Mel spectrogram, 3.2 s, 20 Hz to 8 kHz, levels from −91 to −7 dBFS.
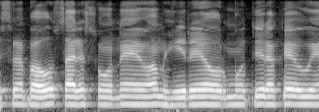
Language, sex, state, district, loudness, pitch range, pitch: Hindi, male, Jharkhand, Garhwa, -15 LUFS, 155-165 Hz, 160 Hz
